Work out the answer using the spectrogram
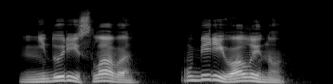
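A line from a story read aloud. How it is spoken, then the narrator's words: Calm declaration. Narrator (Russian): не менее спокойно заявил Ермолов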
